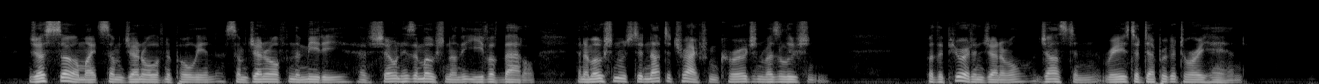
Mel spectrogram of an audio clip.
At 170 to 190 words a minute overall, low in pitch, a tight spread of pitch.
Yes: average, 180 wpm; low, 115 Hz; narrow, 2.3 semitones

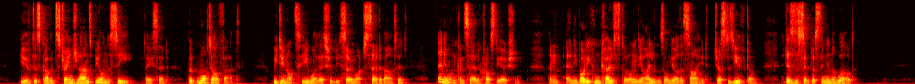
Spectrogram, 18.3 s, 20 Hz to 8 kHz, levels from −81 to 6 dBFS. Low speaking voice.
Yes: low, 100 Hz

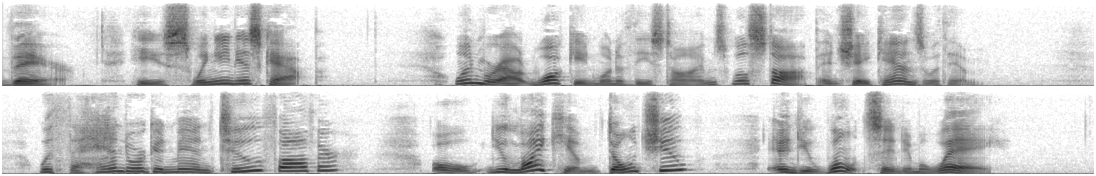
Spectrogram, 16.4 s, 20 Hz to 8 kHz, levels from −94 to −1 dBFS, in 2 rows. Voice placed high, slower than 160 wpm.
Yes: high, 215 Hz; average, 145 wpm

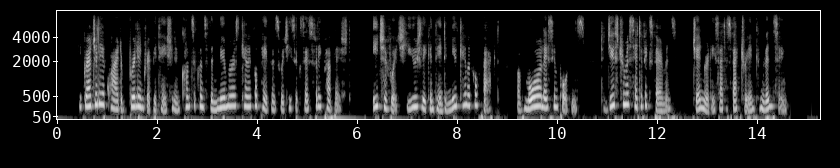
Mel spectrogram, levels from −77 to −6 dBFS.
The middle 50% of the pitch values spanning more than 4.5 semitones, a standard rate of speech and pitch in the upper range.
Yes: average, 5.0 semitones; average, 165 wpm; high, 220 Hz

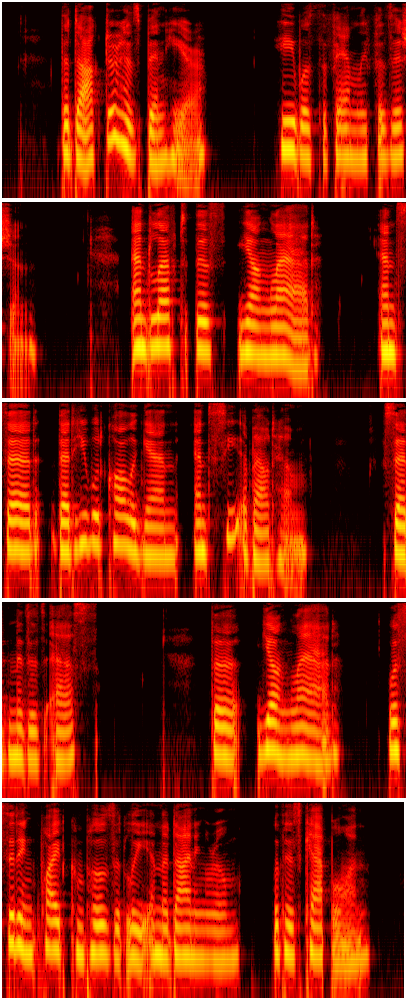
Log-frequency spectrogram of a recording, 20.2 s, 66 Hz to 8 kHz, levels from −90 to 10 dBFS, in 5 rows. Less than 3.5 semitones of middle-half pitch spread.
Yes: average, 2.9 semitones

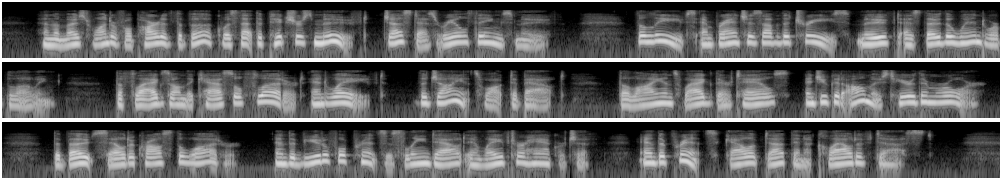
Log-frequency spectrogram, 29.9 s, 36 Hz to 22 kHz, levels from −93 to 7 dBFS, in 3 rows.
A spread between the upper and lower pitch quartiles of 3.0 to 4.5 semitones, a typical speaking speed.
Yes: average, 3.6 semitones; average, 165 wpm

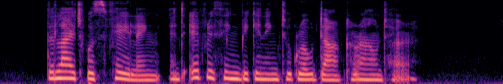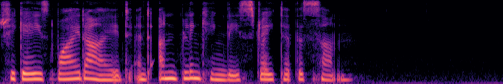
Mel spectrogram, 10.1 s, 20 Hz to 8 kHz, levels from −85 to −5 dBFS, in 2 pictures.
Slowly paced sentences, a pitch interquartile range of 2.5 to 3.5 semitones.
Yes: slow, 130 wpm; average, 2.8 semitones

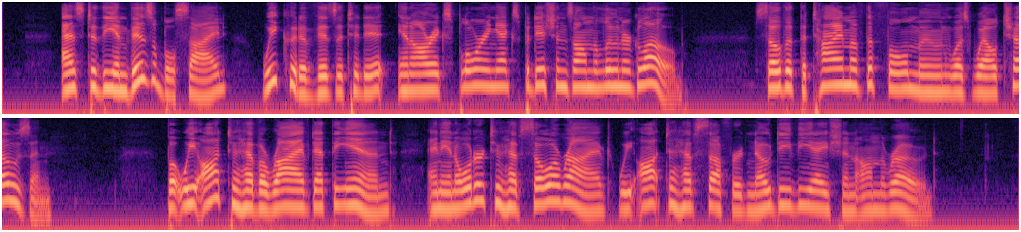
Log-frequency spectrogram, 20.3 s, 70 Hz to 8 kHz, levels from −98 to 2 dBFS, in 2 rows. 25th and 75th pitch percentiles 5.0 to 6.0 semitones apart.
No: average, 3.9 semitones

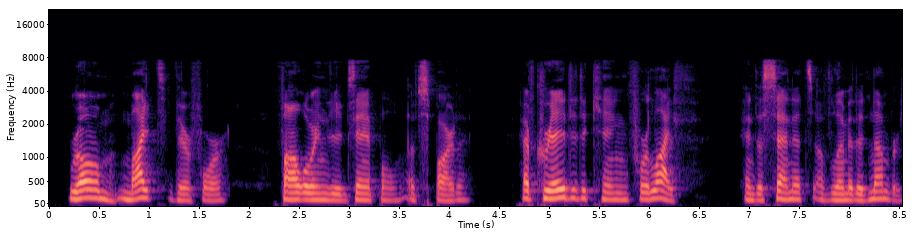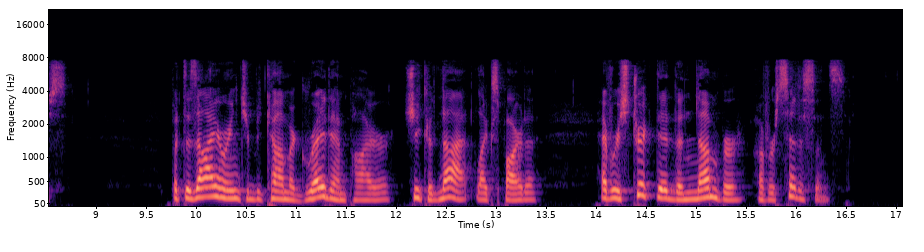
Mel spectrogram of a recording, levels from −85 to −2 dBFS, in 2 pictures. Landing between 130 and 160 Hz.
Yes: medium, 140 Hz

